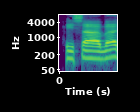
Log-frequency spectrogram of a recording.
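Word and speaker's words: حِسَابًا: hak ya di sini hisaba dengan yuhasabu jangan sampai keduanya ini tertukar menjadi ha Yuha hisaba hisaba tapi hi ya hisaba hisaba sinnya Ada Alif setelah fathah maka dia dibaca Dua harakat nah kemudian di sini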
